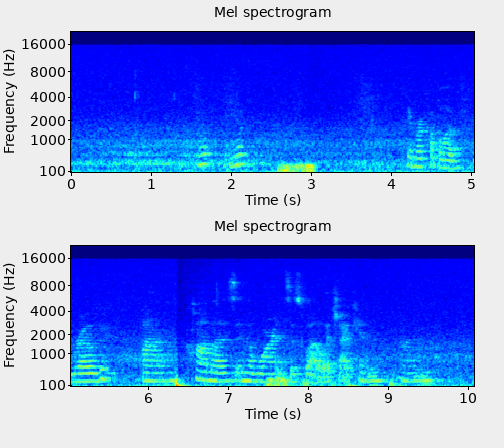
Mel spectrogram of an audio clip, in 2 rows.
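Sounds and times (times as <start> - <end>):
person humming: 7.4 - 8.1.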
